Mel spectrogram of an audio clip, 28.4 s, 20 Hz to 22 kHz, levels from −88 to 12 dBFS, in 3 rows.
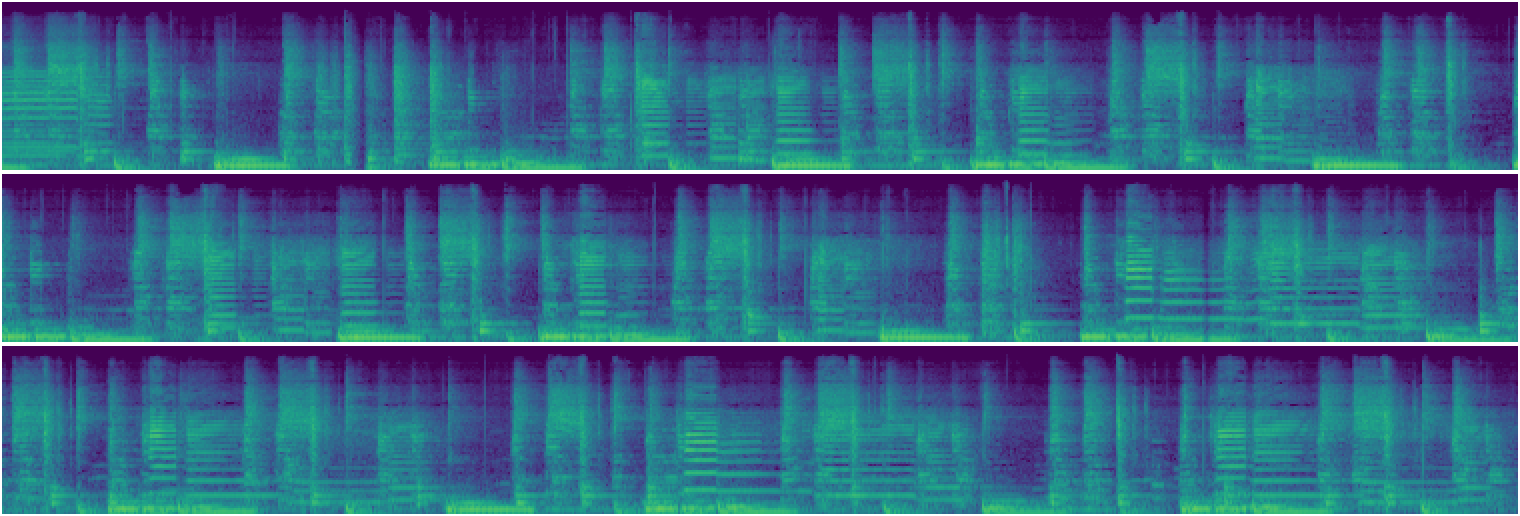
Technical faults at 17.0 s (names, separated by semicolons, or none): short stall from a late packet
